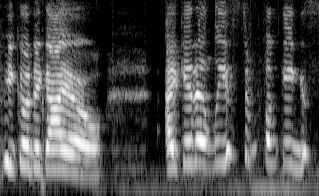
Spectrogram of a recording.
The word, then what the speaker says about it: pico de gallo: They better at least know how to pronounce taco and pico de gallo and not say. They said pique de gallo. That awful. What the fuck is pique de gallo? Pico de gallo.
